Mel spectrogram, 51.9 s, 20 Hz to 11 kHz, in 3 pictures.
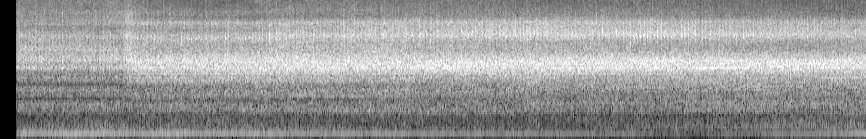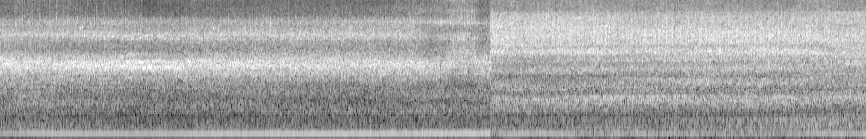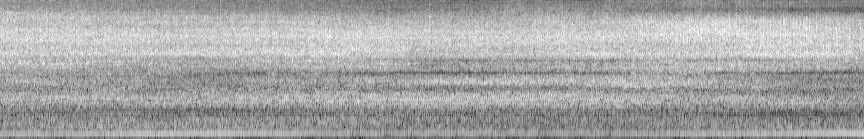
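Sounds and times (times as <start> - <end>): combine harvester engine hum: 0.3 - 51.9
machinery hiss: 0.4 - 51.9.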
